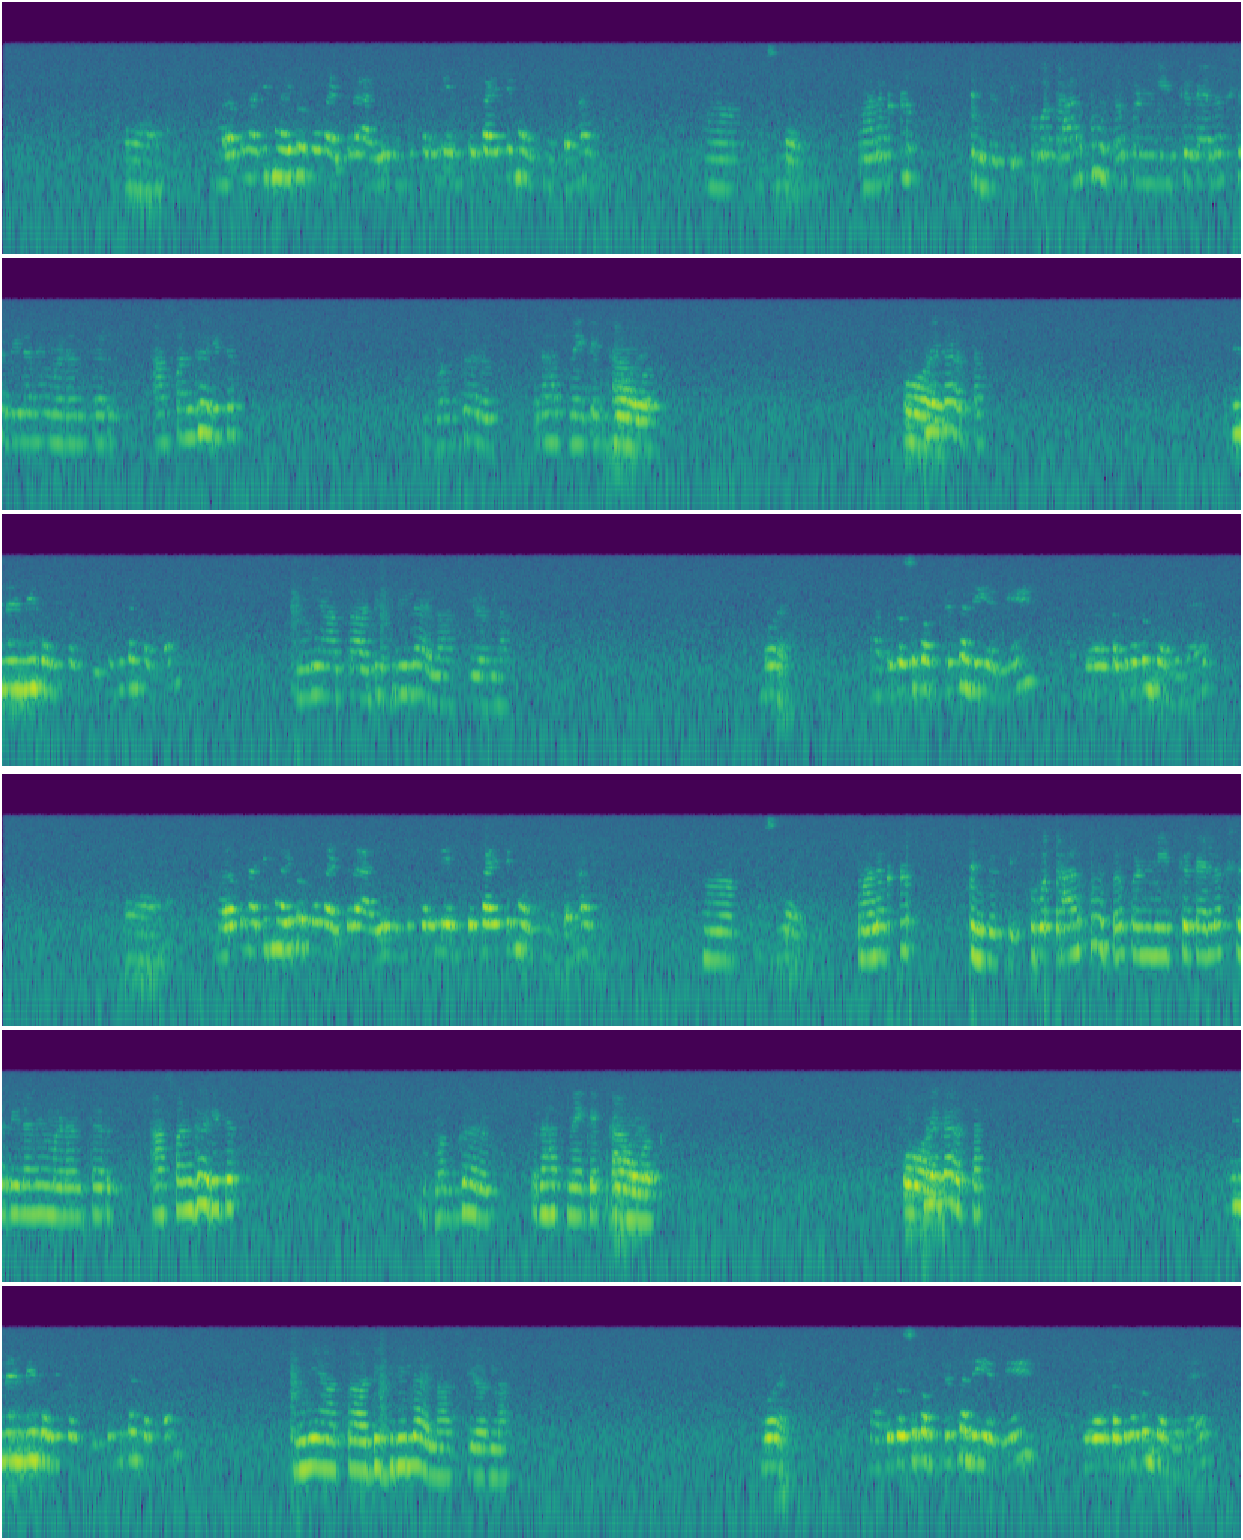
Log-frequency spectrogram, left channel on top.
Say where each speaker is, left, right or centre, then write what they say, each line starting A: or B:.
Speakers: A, on the right; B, on the right.
A: हो मला पण आधी माहित होत काहीतरी आहे म्हणून तर नेमकं काय ते माहित नव्हतं ना
B: हा
A: असं झालं
B: मला पण म्हणजे ते खर आलं होत पण मी इतकं काही लक्ष दिलं नाही म्हणंत आपण घरीच मग घर राहत नाही काही काम
A: होय
B: मग
A: होय
B: तुम्ही काय करता
A: नाही मी घरीच असते तुम्ही काय करता
B: मी आता डिग्री ला आहे लास्ट इयर ला
A: हो माझं तस कमप्लीट झालं आहे मी माझ लग्न पण झालेलं आहे.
